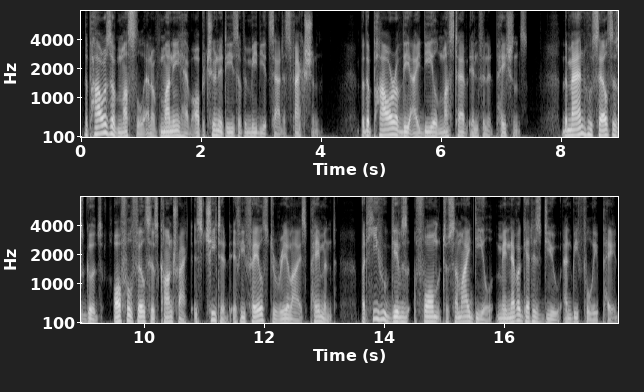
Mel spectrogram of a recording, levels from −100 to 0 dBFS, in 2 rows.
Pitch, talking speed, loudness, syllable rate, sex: 100 Hz, 190 wpm, -22 LUFS, 5.5 syllables/s, male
